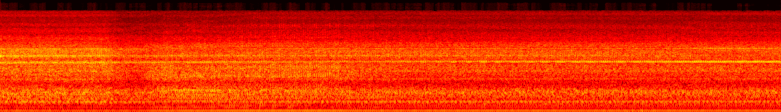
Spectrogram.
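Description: A cordless drill in high torque mode runs steadily with a constant whine and low hum, briefly dipping in load early on, with no talking.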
